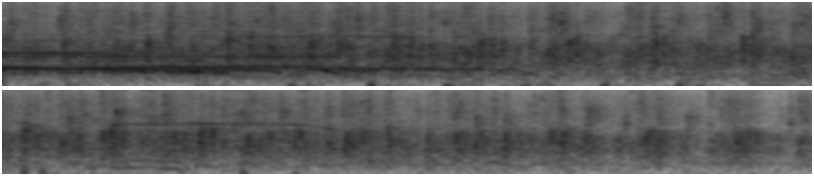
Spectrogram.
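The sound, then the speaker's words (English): Audience applause welcomes a first-time guest on a live show: dense, steady clapping from a crowd that slowly thins and softens toward the end. “First time guest on the show, everybody. Let's hear it for Travis McElroy.”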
